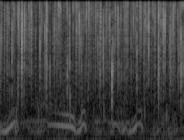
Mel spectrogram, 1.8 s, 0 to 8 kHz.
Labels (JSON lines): {"label": "biophony, cascading saw", "recorder": "SoundTrap 600 or HydroMoth"}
